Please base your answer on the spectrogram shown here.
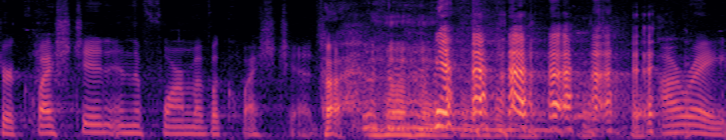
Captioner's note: audience laughing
